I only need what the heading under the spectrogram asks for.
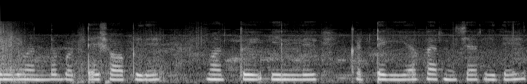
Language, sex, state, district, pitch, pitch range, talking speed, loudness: Kannada, female, Karnataka, Bidar, 225 Hz, 220-230 Hz, 100 wpm, -16 LUFS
